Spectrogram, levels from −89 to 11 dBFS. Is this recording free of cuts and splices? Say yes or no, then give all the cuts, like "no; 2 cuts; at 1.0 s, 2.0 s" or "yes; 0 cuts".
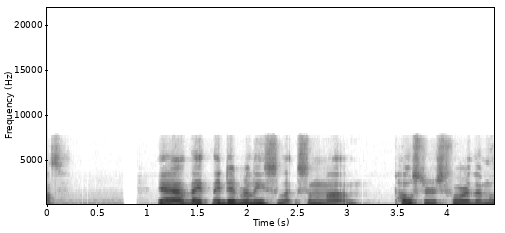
yes; 0 cuts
